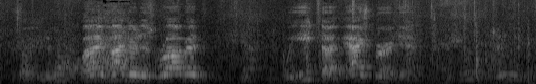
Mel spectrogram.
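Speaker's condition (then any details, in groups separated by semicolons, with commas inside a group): No condition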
